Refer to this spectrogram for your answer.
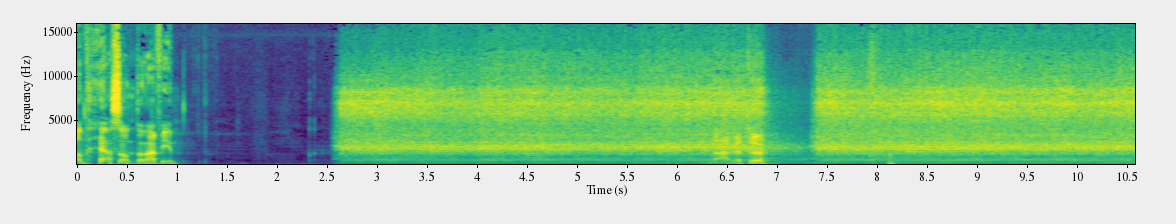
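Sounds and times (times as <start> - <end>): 
speech: 0.0 - 1.1, 6.5 - 7.0, 8.1 - 8.3
ice hockey goal horn blaring: 2.6 - 10.5
roaring wash of crowd noise: 5.5 - 10.5
laughter: 7.9 - 8.3.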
